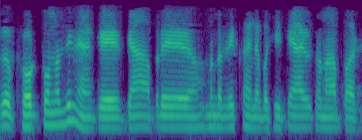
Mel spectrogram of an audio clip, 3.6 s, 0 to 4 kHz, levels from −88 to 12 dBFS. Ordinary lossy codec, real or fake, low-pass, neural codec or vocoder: MP3, 24 kbps; fake; 3.6 kHz; codec, 16 kHz, 2 kbps, FunCodec, trained on Chinese and English, 25 frames a second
